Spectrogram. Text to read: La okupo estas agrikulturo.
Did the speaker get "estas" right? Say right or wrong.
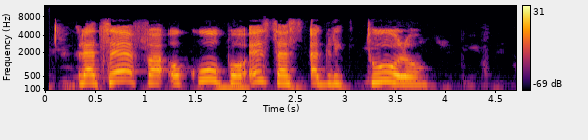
right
